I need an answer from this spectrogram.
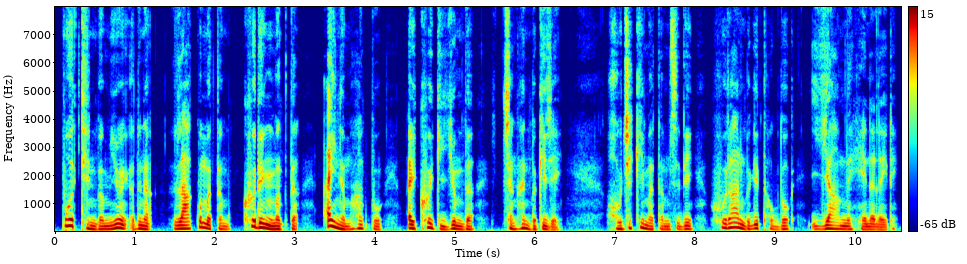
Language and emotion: Manipuri, fearful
